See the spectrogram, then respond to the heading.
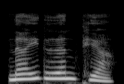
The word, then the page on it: ನೈಗ್ರ್ರಂಥ್ಯ: nairgranthya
